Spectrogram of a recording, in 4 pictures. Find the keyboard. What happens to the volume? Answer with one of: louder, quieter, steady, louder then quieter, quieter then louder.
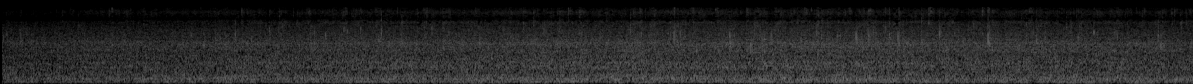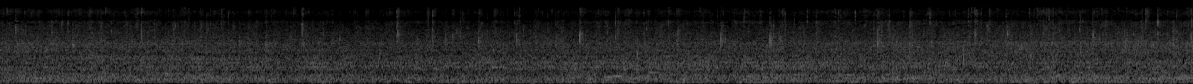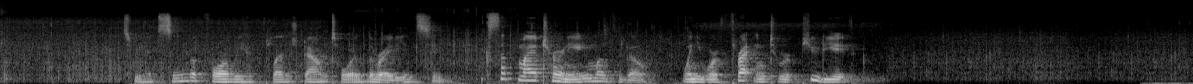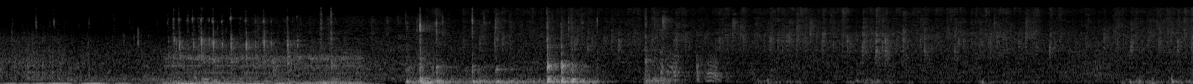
louder.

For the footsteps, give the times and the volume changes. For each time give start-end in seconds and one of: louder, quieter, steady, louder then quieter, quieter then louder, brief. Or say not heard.
not heard.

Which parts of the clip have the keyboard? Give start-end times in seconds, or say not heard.
35.2-42.5.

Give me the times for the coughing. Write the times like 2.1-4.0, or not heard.
42.4-43.4.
